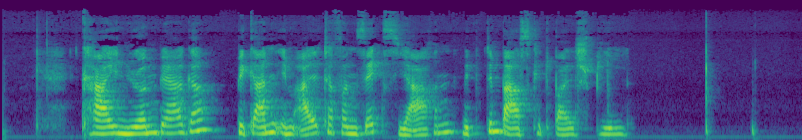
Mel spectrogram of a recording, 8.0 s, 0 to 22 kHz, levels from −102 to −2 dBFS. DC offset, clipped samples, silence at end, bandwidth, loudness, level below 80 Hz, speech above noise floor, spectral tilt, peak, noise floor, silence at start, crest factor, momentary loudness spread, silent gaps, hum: under 0.1%; under 0.1%; 0.5 s; 15.5 kHz; -22 LUFS; -60 dBFS; 42 dB; -5.5 dB/octave; -2 dBFS; -63 dBFS; 0.45 s; 20 dB; 18 LU; none; none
